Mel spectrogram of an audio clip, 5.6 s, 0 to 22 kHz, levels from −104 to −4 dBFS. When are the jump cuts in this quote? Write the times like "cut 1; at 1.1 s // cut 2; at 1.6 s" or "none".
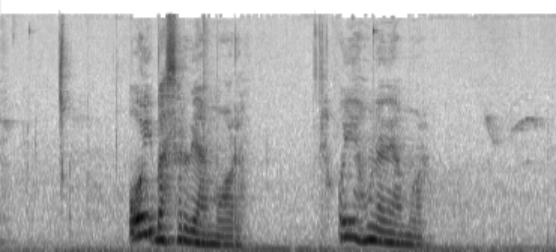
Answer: none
